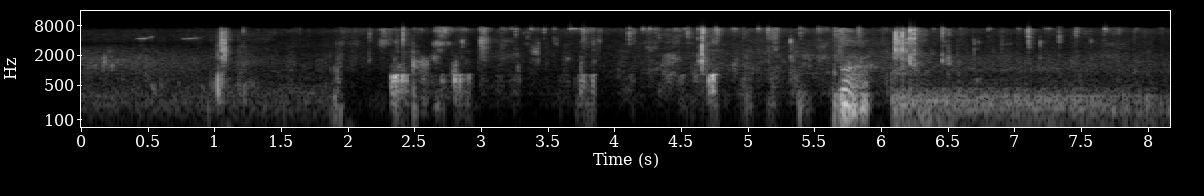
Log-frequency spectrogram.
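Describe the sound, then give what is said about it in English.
A dog being walked by its owner whines in short, thin, high-pitched bursts while stopped at a crosswalk, amid scattered clicks, scuffs and crunchy handling noises, with a faint murmur of background activity. “Hearing the dog whining, it's because we're at a crosswalking.”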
